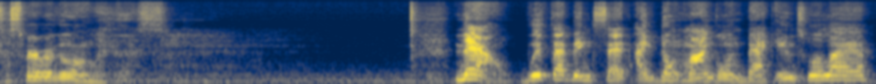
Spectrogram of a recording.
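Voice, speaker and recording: Chatty low-voiced woman in her twenties. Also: sharp tone. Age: 20s. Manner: chatty, rambling, with frequent ums and self-corrections. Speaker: beauty vlogger. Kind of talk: casual chat answering viewer questions.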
